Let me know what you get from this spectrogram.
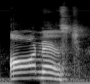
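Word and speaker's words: honest: है वो साइलेंट है ऑनर आर ऑनेस्ट रिदम देखो यहां पे एच साइलेंट है रिदम है ऑनरी हॉनरेरी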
